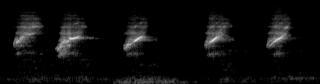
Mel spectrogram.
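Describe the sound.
A voice imitates a wild cat cub's whistle-like call with five short, high, clear whistled chirps, evenly spaced and fairly loud, with no other voices.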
